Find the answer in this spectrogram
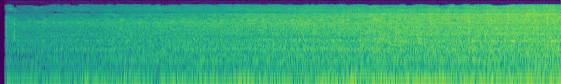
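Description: An SUV driving up and approaching, its engine and tyre noise growing steadily louder as it comes close.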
